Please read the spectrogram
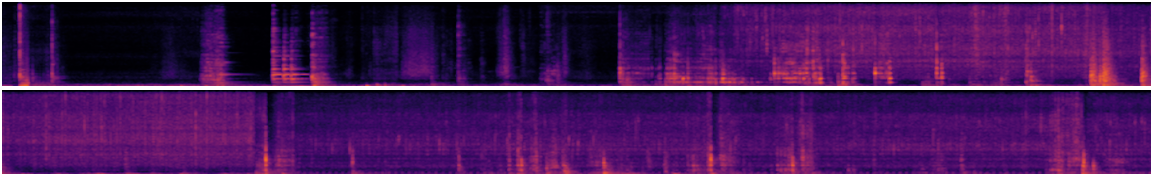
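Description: Diced potatoes sizzling in a cast iron skillet, a steady hiss that starts about a third of the way in and cuts off abruptly a little past the middle. Before it come scattered knocks and clicks; after it, intermittent taps of a knife chopping peppers on a wooden cutting board.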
